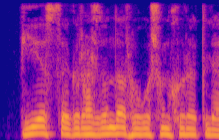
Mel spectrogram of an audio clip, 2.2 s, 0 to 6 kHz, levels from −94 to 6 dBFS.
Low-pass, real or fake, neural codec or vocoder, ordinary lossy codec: 5.4 kHz; real; none; AAC, 48 kbps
